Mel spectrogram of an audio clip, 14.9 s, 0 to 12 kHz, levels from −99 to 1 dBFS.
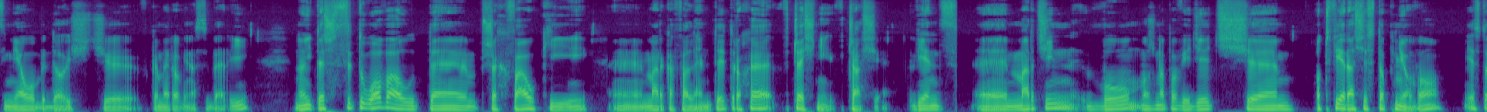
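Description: Aliasing runs through the whole speech clip. Content above 12 kHz has folded back to unrelated frequencies, which fits a drop from 48 kHz to 24 kHz without filtering first. It sits roughly 30 dB down, leaving sibilants gritty and metallic.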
